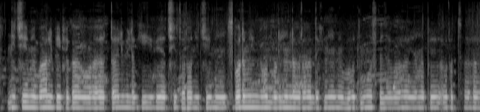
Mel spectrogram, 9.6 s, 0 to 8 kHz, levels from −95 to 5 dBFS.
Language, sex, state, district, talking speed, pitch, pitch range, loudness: Maithili, male, Bihar, Darbhanga, 150 wpm, 140 Hz, 135-140 Hz, -30 LUFS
